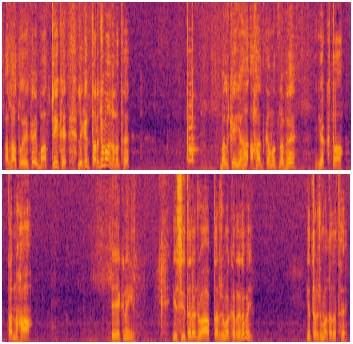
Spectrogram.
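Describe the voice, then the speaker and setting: A man's voice: mid-range voice, sing-song, long pauses, a little mellow, a little hiss or hum. A man in a heated religious debate who insists that translations are wrong and recites scripture in Arabic. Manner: insistent, repeatedly correcting translations.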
